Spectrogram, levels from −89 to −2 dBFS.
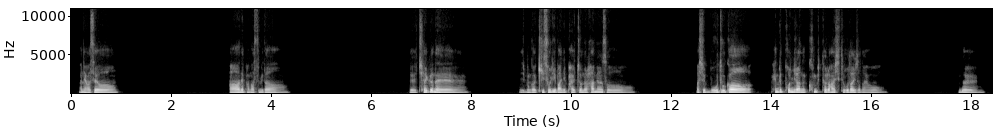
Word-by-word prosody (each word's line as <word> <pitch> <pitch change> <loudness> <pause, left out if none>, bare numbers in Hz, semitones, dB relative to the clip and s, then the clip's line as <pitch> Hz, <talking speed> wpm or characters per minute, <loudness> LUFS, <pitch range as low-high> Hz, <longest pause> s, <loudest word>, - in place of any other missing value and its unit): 안녕하세요. 120 +2 0 2.2
아 120 +4 +3
네 145 - +2
반갑습니다. 110 -4 -5 2.4
네, 105 -2 -4
최근에 120 - +1 1.0
이 120 - -11
뭔가 115 +1 -3
기술이 150 +7 0
많이 120 -4 0
발전을 120 +3 -2
하면서 105 - -3 1.2
사실 140 - -4
모두가 145 - +5 0.5
핸드폰이라는 185 - +2
컴퓨터를 185 -6 -2
하나씩 155 0 -2
들고 125 +2 -2
다니잖아요. 110 - -4 1.4
네. 110 -5 -5
120 Hz, 180 characters per minute, -23 LUFS, 110-150 Hz, 2.4 s, 모두가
